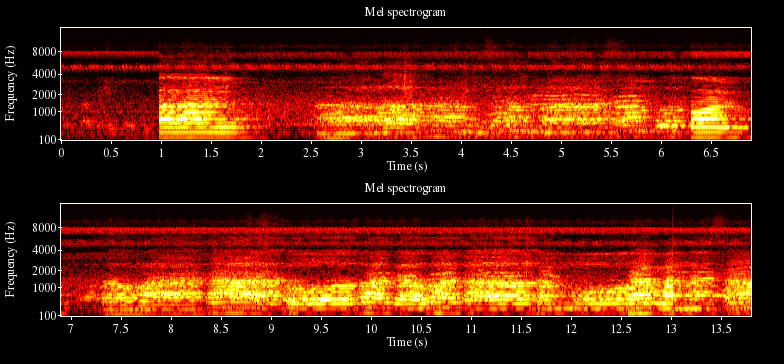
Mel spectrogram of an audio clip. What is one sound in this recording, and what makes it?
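Men chant together in a steady, deep drone through a microphone.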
